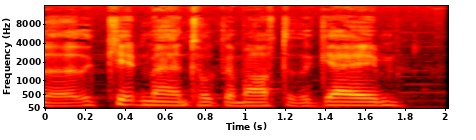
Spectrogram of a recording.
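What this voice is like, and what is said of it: Unclear put-on accent. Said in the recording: “I don't know what accent I'm doing right now.”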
